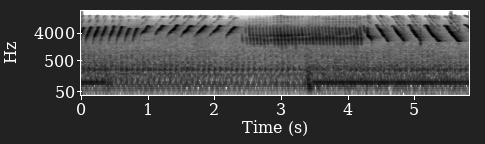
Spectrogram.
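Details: Canary song for tutoring young or silent canaries: repeated sharp downward-slurred high notes, a harsh buzzy rattle in the middle, then more quick swooping notes over a steady low hum.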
